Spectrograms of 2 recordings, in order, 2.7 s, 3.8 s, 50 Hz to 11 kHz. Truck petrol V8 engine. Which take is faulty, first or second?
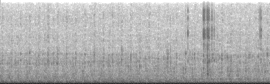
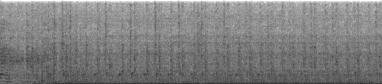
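second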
